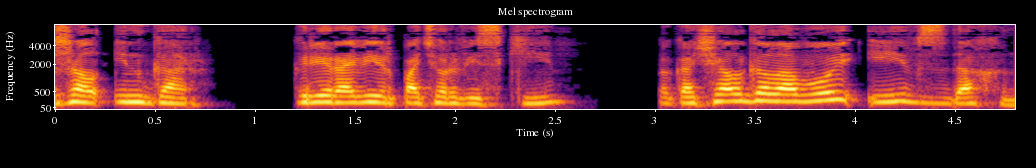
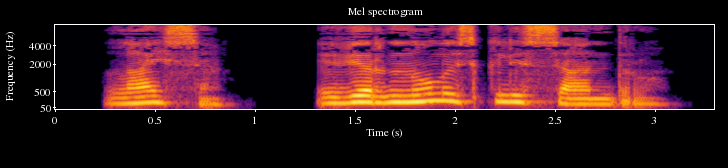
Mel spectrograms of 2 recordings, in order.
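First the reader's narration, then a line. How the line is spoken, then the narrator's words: Quiet answer. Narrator (Russian): тихо ответила вместо бога равновесия я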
